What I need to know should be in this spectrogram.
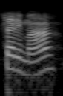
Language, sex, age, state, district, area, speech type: Tamil, male, 18-30, Tamil Nadu, Tiruvallur, rural, conversation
